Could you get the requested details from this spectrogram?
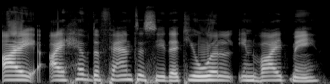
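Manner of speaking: ordinary talk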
